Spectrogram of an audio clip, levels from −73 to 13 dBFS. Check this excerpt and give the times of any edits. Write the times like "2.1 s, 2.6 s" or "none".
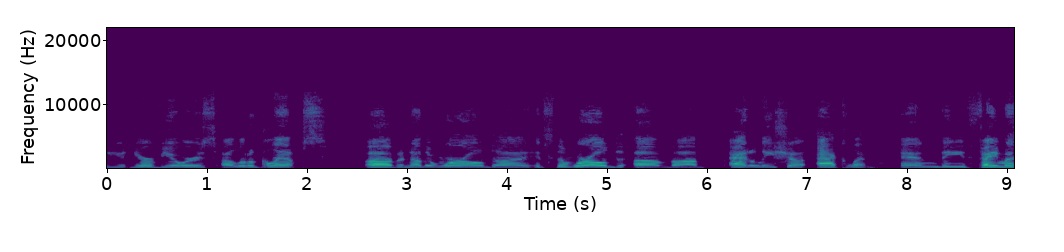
6.1 s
